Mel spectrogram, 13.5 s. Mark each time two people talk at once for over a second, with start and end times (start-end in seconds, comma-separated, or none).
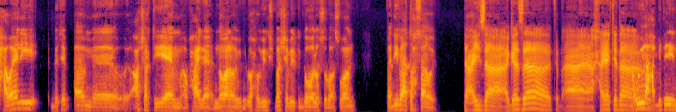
none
